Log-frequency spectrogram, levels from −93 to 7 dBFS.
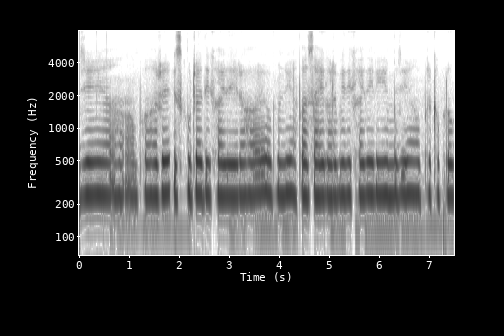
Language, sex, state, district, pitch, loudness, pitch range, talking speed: Hindi, female, Chhattisgarh, Rajnandgaon, 240 Hz, -24 LUFS, 235-245 Hz, 185 wpm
